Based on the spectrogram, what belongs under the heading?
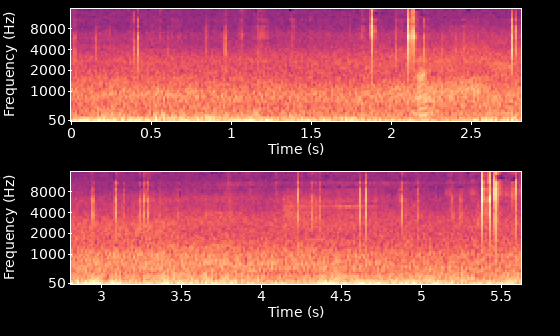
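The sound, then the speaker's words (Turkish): Strong wind roars steadily across the microphone in a dense, low rumble, with scattered sharp clicks and taps on top and a single brief exclamation from a voice. “Şu an hayvan gibi rüzgar esiyor ve yani zorlanıyor olabilirsin beni duymakta.”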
